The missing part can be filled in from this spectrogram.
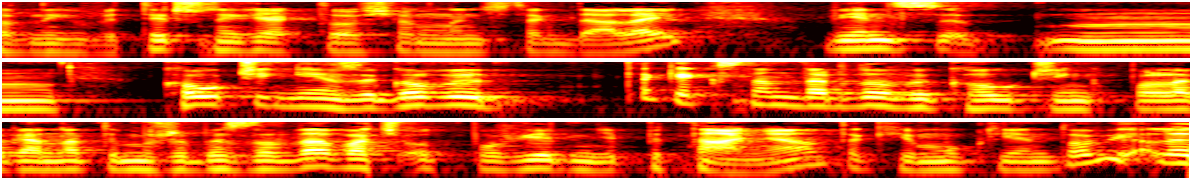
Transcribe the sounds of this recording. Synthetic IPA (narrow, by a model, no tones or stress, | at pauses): ad̪nɘɣvɘt̪ɘt͡ʂnɘxjak̚t̪ɔɔɕɔ̃ŋɡnɔ̃ɲt͡ɕt̪aɡ̚d̪a̰lɛjvʲjɛnt̪s | kɔwt͡ʂiŋkjɛ̃nzɘkɔvɘt̪akjakst̪and̪aɾd̪ɔvɘkɔwt͡ʂiŋk̚pɔlɛɡanat̪ɘmʐɛbɘzad̪avat͡ɕɔt̪̚pɔvʲjɛd̪ɲɛpɘt̪a̰ɲat̪akʲɛmuklʲijɛnt̪ɔvʲiʔa̰lɛ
